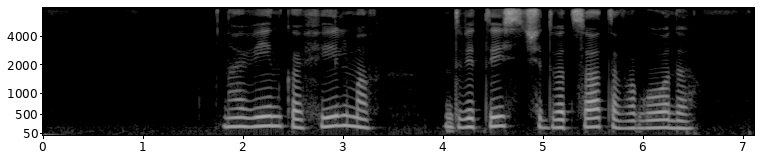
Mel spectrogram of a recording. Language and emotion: Russian, sad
